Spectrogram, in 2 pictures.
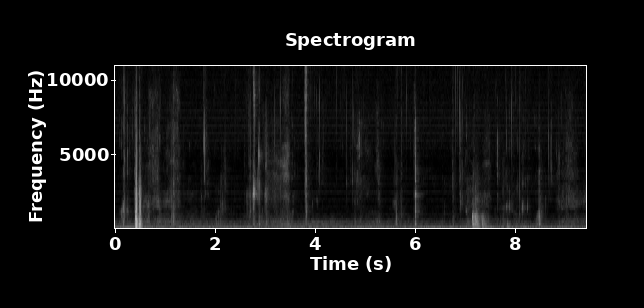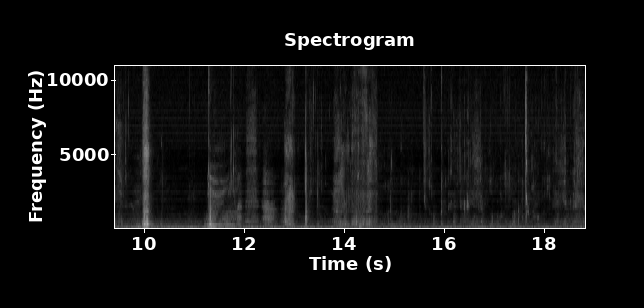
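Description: Close-miked eating sounds of chicken and rice eaten by hand: wet chewing, lip smacks and scattered sharp clicks. The loudest smacks come about half a second in and again around ten and eleven seconds.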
